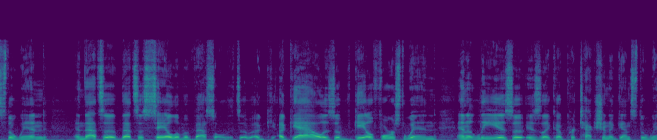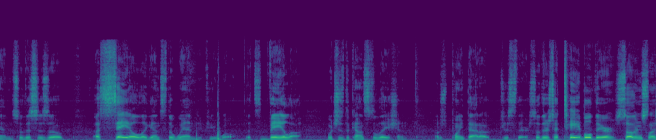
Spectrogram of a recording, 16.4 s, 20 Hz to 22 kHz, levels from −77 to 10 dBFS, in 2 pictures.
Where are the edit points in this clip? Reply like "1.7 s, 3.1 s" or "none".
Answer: none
